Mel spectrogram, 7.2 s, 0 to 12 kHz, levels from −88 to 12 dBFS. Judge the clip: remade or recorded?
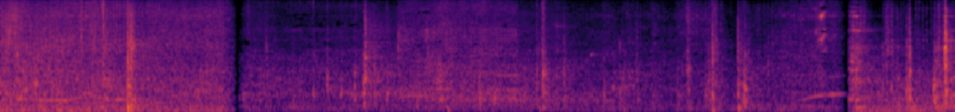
recorded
